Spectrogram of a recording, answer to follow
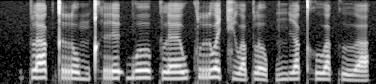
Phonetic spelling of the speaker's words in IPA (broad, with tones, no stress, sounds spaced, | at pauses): p l a˦˥ k̚ t r o˨˩ m kʰ r e˦˥ ʔ b ɤː˥˩ k l ɛː˦˥ w k r u˥˩ a̯ t͡ɕ u˩˦ a̯ p l ɤː˨˩ p̚ ŋ i˦˥ a̯ kʰ u˧ a̯ k ɯ˨˩ a̯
